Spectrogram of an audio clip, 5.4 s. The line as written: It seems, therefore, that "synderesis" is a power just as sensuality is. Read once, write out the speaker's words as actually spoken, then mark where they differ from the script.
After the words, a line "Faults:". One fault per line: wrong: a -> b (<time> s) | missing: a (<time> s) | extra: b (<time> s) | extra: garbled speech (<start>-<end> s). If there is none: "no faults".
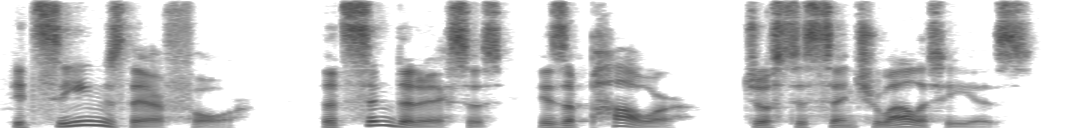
It seems, therefore, that "synderesis" is a power just as sensuality is.
Faults:
no faults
